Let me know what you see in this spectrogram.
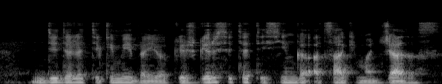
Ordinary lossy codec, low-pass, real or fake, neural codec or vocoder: AAC, 48 kbps; 7.2 kHz; real; none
